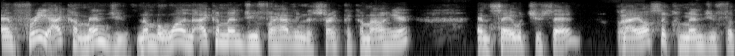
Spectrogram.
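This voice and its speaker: With a New York accent and lively intonation, the speaker talks at a fairly quick pace in a dry, close sound with no echo. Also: man. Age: 40s. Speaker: former grief counselor, guest commentator. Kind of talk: casual chat.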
